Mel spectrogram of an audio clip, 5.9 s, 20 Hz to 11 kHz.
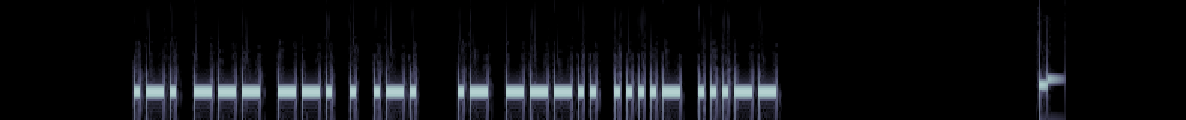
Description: Morse code, heard as a keyed tone, about 40 wpm, 700 Hz. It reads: ROGER A843
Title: CWT Exchange 40wpm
